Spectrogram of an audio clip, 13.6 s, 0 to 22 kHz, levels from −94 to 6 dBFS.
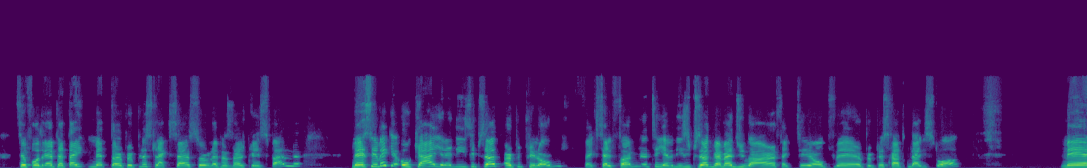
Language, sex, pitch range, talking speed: French, male, 190-250 Hz, 220 wpm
